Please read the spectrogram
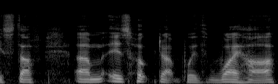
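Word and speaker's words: Wiha: I'm thinking it sounds more like a sort of Southern American Weeha. I don't quite know. I said Viha. W will be pronounced as a V sound, so Viha, oh, yes.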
